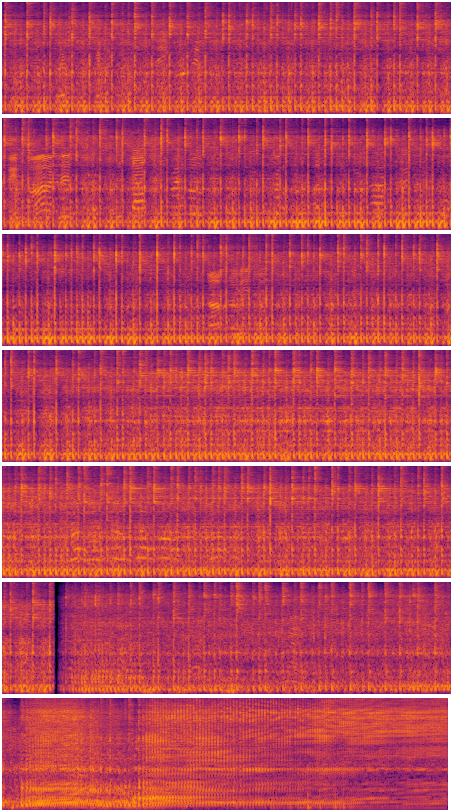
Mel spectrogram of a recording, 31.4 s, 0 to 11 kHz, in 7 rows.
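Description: Yamaha 125ZR's two-stroke single-cylinder engine running through a custom chrome exhaust pipe, a fast steady pulsing. After a cut about 23 s in, it revs up with rising pitch as the bike pulls away near the end.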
